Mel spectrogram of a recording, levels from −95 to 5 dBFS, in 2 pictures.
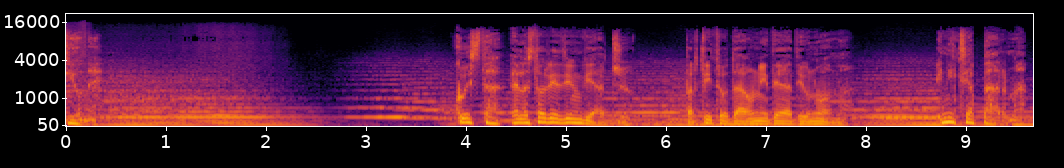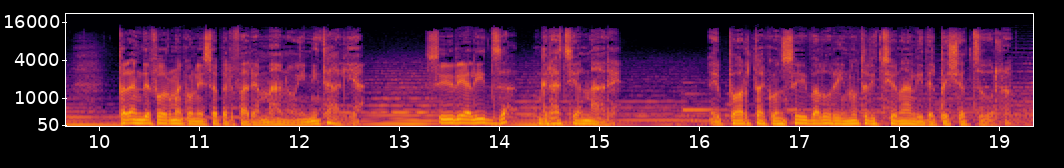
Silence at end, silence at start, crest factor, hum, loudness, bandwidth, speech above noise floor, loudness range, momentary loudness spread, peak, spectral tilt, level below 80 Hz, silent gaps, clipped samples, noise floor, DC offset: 0 s; 0 s; 16 dB; none; -20 LUFS; 13.5 kHz; 25 dB; 4 LU; 12 LU; -2 dBFS; -5.5 dB/octave; -34 dBFS; none; under 0.1%; -42 dBFS; under 0.1%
